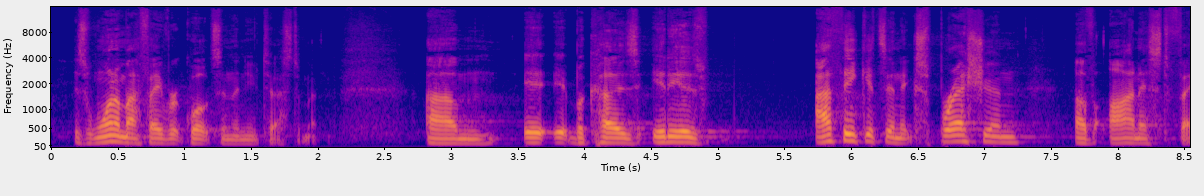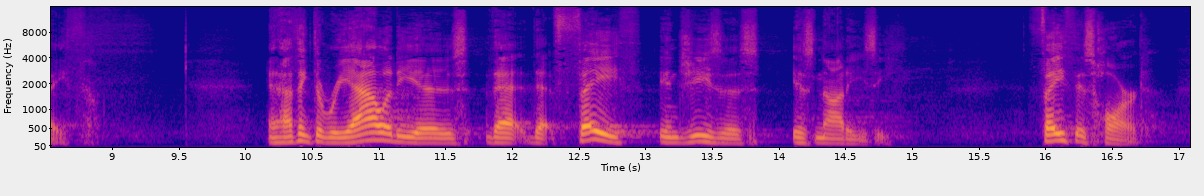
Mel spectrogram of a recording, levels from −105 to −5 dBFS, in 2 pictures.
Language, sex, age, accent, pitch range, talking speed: English, male, 40-59, American, 145-195 Hz, 135 wpm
